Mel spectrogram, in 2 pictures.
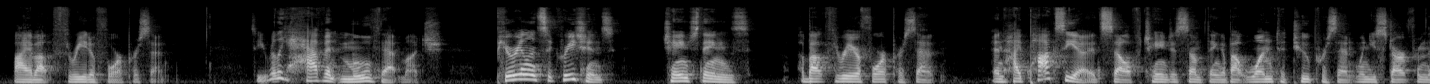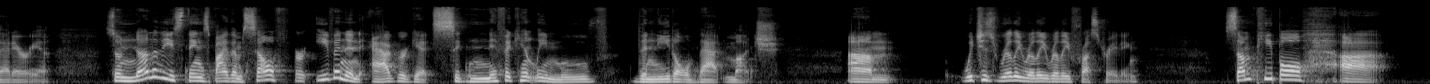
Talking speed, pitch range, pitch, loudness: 135 wpm, 115-165 Hz, 130 Hz, -19 LUFS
